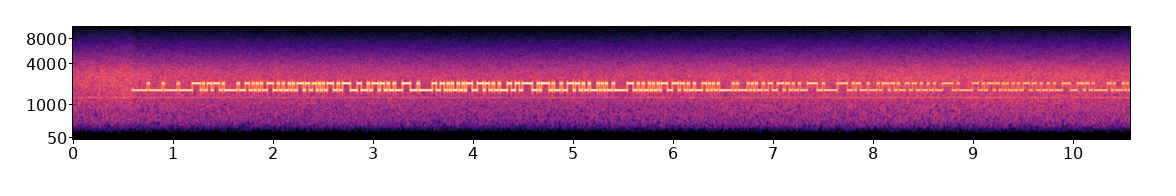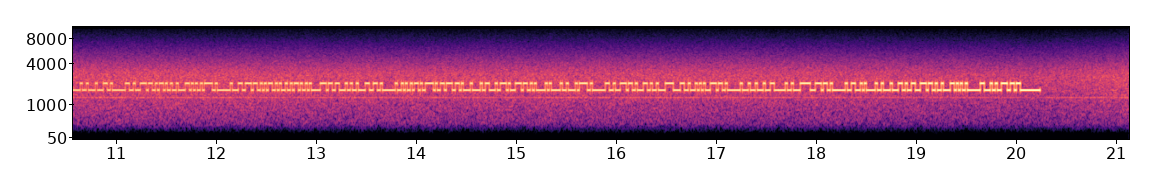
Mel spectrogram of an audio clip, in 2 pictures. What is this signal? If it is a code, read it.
RTTY (50 baud, 450 Hz shift), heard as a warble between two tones, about 1950 Hz centre, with radio static. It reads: UYNJ RNOC 9IFZ 8531 6NJZ 4XYW 5TBK UP5N FAP9 GX7P D43U SFDX C8JD GKCH XX3P U906 QQV5 WX72 4CAL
